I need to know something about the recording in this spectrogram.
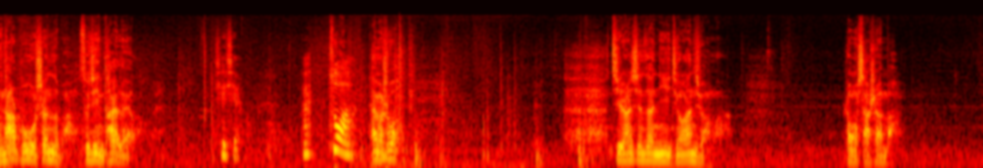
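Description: A man speaks quietly and seriously, close by.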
